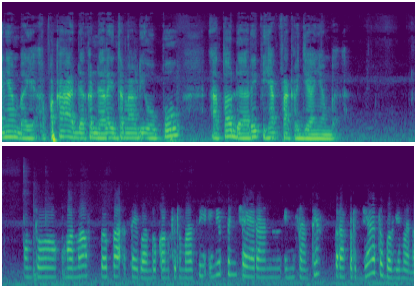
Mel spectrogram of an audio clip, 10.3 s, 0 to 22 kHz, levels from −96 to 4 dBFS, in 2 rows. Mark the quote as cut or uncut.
uncut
